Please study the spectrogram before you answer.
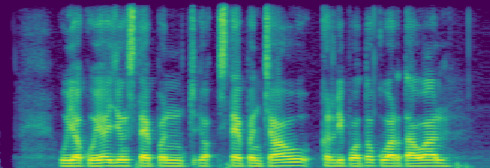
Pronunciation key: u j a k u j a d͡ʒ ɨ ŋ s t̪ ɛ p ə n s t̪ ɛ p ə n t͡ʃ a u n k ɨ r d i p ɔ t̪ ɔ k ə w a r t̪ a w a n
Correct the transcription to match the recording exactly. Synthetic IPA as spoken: u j a k u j a d͡ʒ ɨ ŋ s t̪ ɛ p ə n s t̪ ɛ p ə n t͡ʃ a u k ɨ r d i p ɔ t̪ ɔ k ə w a r t̪ a w a n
